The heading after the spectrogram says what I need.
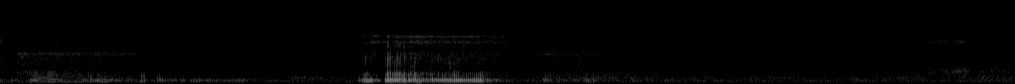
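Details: Sleeping American Bulldog snoring: soft, low breathing with one louder rattling, snorting breath in the middle.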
